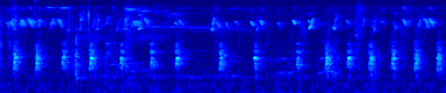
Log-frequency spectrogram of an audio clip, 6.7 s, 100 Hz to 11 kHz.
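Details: Baby chicken chicks on day 5: a dense chorus of short, high peeps, many birds overlapping continuously, with lower soft pulsed notes repeating through the clip.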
